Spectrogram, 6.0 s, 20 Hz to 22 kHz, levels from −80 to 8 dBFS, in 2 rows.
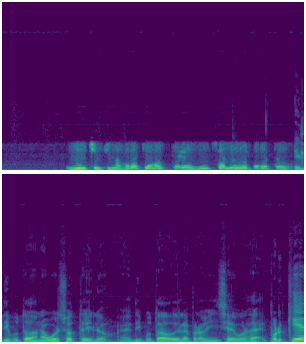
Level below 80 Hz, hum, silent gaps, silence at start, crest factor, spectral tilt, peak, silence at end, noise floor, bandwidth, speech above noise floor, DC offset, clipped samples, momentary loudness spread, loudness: -40 dBFS; none; none; 0.65 s; 18 dB; -7.5 dB/octave; -4 dBFS; 0 s; -48 dBFS; 10.5 kHz; 27 dB; under 0.1%; under 0.1%; 6 LU; -22 LUFS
